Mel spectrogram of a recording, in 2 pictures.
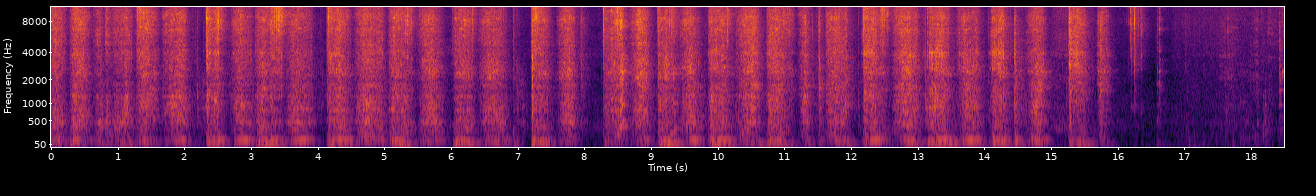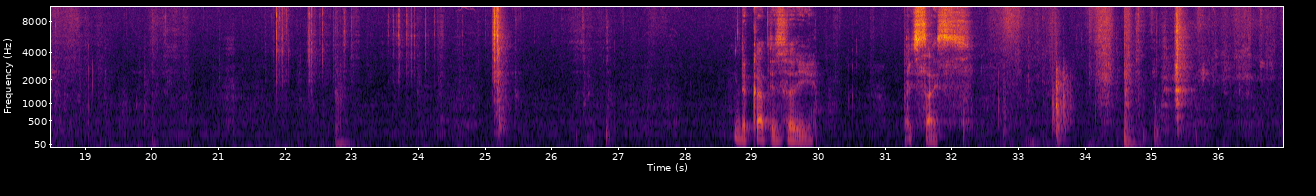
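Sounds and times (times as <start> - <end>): saw cutting tree branch: 0.0 - 16.0.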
